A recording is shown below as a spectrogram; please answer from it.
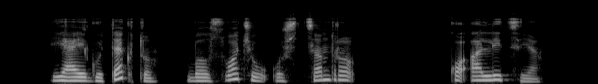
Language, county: Lithuanian, Kaunas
